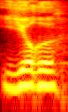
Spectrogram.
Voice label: "Yoho", Efik; efik-dataset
